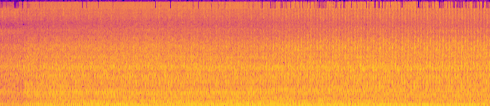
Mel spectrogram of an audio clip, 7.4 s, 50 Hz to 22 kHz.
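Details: 7.3 Power Stroke Ford after replacing a lift pump that let air into the fuel system and caused hard starts: an even, steady diesel clatter at idle with constant loudness and no stumbling or surging; normal idle.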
